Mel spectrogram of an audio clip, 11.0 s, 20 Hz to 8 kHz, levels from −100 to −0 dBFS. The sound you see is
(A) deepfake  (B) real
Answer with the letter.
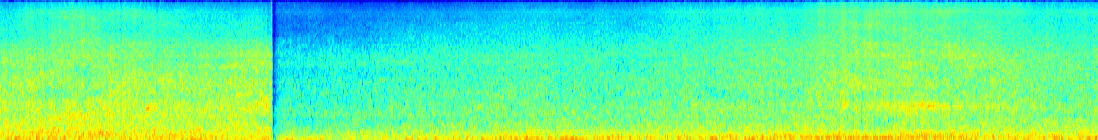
A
